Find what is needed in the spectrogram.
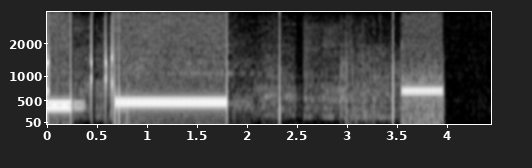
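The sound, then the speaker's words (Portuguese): Telephone call transfer signalling: a few short beeps and a long steady mid-pitched tone, a couple of sharp clicks over near silence, then a shorter, higher steady tone. “A ligação caiu, eu vou transferir a senhora, tá? Tá bom. Transferência.”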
